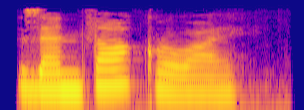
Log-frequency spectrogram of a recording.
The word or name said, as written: xanthochroi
